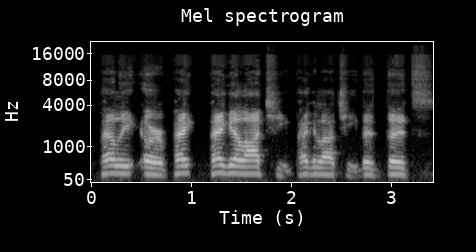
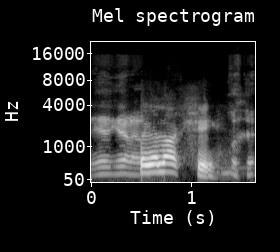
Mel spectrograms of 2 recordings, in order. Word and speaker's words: Pagliacci: But one thing I did want to say to Peck, the G is silent. It's Pagliacci. The CC is spelled like an H, like it's Italian, Pagliacci. Yeah, Pagliacci. That's it. Pagliacci.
